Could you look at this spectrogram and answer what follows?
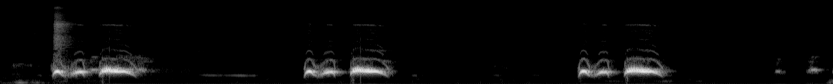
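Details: Spotted dove lure call to attract wild doves: a phrase of two quick wavering notes and a longer coo, repeated three times about every two and a half to three seconds.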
